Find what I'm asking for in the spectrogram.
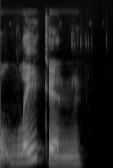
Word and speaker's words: Lakin: But you know what's funny is that, so Lakin has been mispronounced so many times as well, which is just like, we had this joke with Jody, and then we put it in our show, Hollywood Darlings, that people would constantly get my name wrong.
